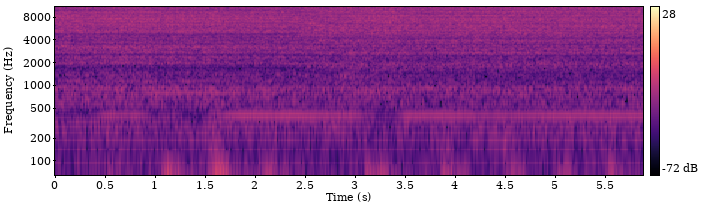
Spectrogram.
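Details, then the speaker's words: Sansui G 7500 receiver FM tuner test: faint steady tone under thick hiss at 1 microvolt, cleaner at 2.5 microvolts, tuning in well without fading; normal weak-signal reception, no alignment needed. "and there it is you hear it at one micro volt and if we go to 2.5 we get a pretty good looking signal and that's at 2.5 micro volts and it tunes in really well"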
